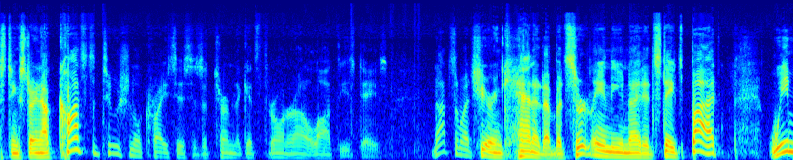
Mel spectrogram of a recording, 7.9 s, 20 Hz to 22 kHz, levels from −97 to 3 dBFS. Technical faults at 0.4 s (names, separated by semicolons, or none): none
